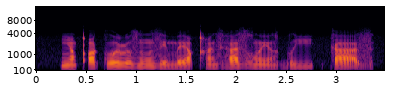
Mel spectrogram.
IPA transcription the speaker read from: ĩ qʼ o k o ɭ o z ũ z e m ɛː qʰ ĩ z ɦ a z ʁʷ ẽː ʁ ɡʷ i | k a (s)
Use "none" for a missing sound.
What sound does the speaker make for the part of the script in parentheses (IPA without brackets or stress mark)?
z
